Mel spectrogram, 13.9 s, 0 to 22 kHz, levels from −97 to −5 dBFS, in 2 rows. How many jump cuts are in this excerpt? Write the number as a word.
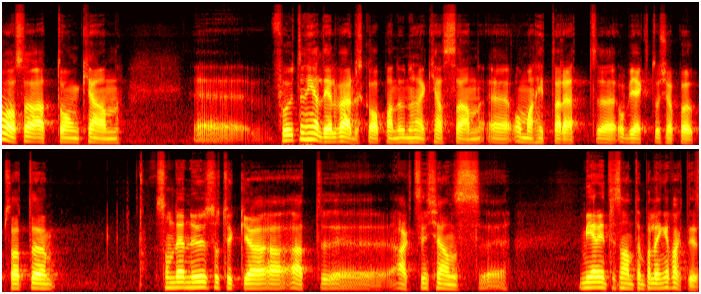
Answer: zero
